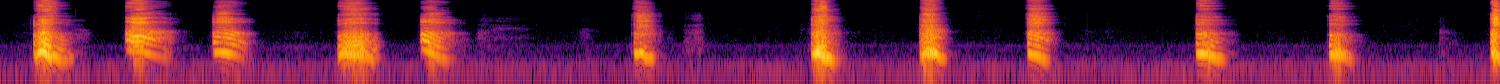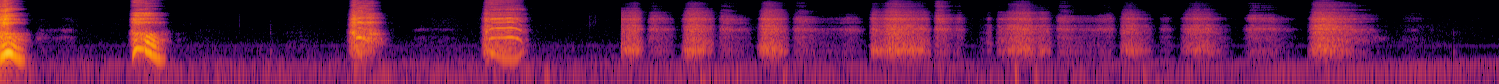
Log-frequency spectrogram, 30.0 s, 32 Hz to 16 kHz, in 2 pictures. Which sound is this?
Sound effects > Human sounds and actions
Henchman #7 Fight Vocalizations
Send us what you use it in! We'd love to see your work. Check it out here!
combat, enemy, fighting, gasp, goon, Henchman, punch, thug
